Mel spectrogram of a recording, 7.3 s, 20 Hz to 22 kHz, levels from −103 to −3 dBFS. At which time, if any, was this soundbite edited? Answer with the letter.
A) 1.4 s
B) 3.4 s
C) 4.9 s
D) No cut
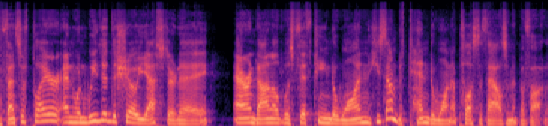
D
